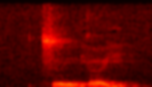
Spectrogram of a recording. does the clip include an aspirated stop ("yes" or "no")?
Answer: no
